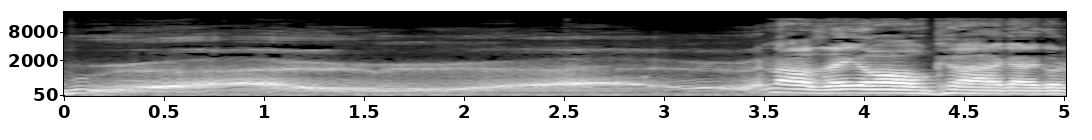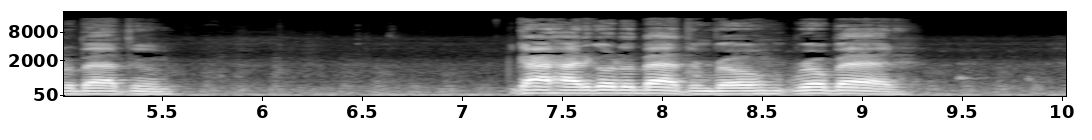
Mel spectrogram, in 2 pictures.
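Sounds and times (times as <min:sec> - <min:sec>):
man growling with his voice: 0:00.0 - 0:03.8.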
